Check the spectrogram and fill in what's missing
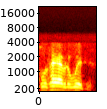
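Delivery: ordinary talk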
